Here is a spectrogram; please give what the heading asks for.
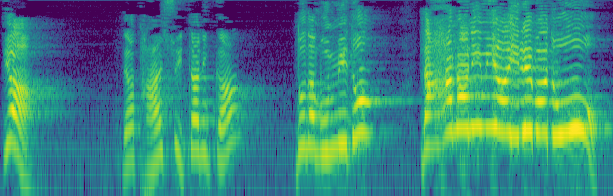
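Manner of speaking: loud, high, slowing on the last word; casual shouting God insisting he's God; pushy casual God. Shown as a demonstration. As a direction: brag like a friend who won't be doubted. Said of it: "이 이야기예요".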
